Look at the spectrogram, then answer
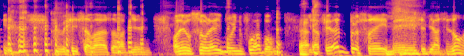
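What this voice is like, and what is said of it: Regional Ardèche French accent. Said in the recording (French): “il a toujours le chapeau ardéchois sur la tête... n'y a pas que le chapeau, hein. on reconnaît l'accent aussi”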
